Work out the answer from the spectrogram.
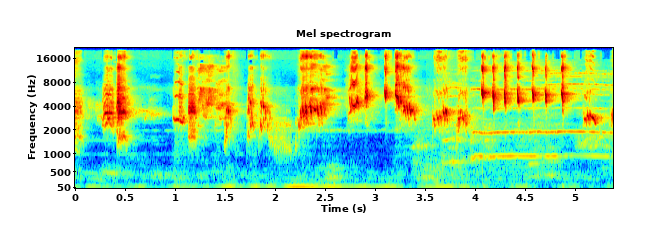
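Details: Long-tailed shrike singing: bursts of harsh, scratchy, buzzy notes in quick clusters, then a run of short sharp chirps with a few drawn-out whistled tones underneath, all fairly loud with a faint low hum.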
